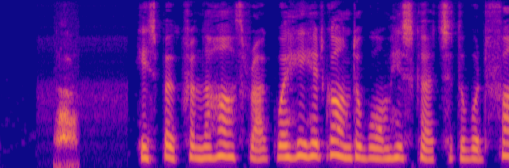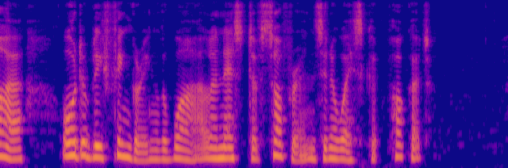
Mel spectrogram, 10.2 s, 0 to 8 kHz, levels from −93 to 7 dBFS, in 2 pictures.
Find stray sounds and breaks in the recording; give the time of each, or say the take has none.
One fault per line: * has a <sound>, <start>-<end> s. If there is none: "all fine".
* has a bark, 0.5-0.8 s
